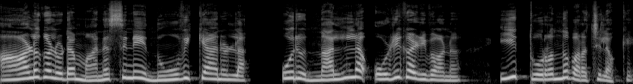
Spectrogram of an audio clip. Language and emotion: Malayalam, disgusted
